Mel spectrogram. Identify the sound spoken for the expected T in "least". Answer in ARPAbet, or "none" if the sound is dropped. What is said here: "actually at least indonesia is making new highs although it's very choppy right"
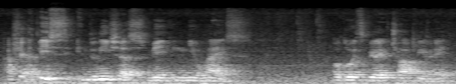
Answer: T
